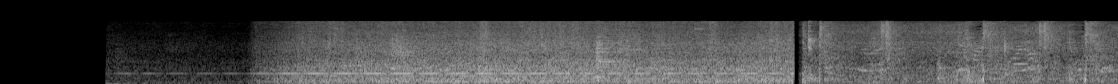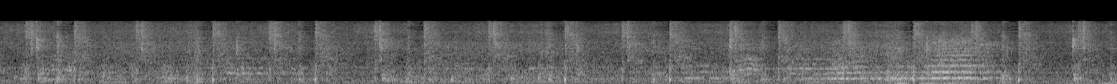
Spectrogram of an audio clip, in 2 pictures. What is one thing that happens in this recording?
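Packaging machines whir and clatter steadily.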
